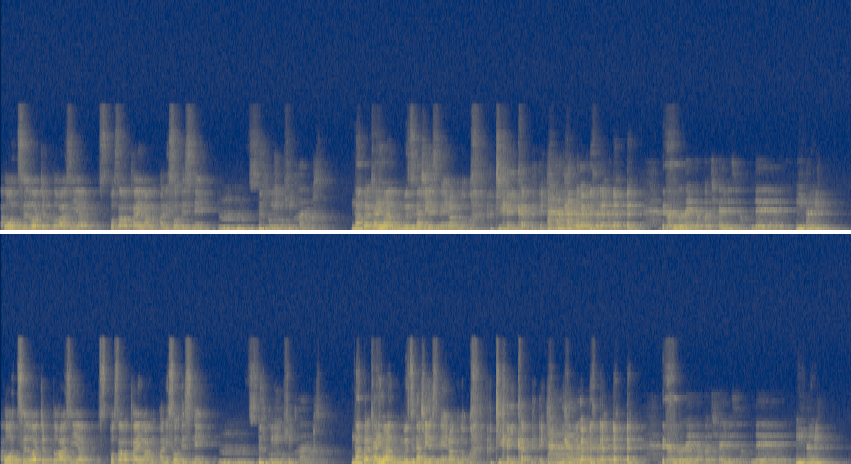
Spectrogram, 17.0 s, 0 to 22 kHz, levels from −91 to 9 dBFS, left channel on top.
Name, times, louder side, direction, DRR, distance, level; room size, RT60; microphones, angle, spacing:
voice 1, 0.0-4.1 5.0-5.9 7.0-12.6 13.2-13.4 15.9-16.4, right 2 dB, 30° right, 4 dB, 0.4 m, -22 dB
voice 2, 4.3-5.0 5.4-6.4 10.9-12.2 13.0-16.2, left 2 dB, 60° left, -5 dB, 1.7 m, -27 dB
4.7 x 4.7 x 4.2 m, 1.3 s
head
